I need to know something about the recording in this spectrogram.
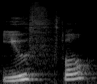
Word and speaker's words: youthful: you can think about youthful, full, really being short and relaxed, having a reduced vowel there, and useful, full. So trying the full, useful, full, youthful. First syllable stress on both of these words.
